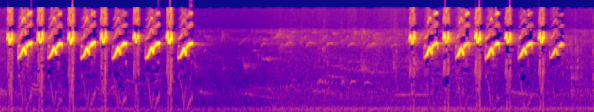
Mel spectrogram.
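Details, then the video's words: Cinereous tit (glatik batu) song used as a lure to get a caged bird singing: rapid series of sharp, high two-part whistled notes, each a bright note then a short rising slur, in two bursts of about three seconds separated by quiet. "PANCINGAN BURUNG GLATIK BATU, DIJAMIN GLATIK BATU ANDA LANGSUNG IKUT GACOR NGEROL"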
